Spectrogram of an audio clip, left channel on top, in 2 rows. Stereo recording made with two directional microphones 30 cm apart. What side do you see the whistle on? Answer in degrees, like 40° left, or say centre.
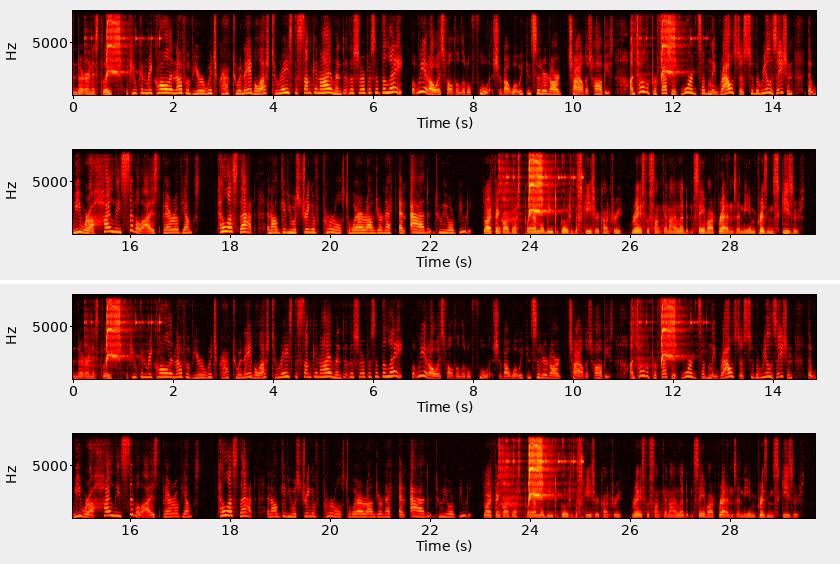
10° right.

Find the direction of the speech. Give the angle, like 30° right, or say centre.
40° left.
